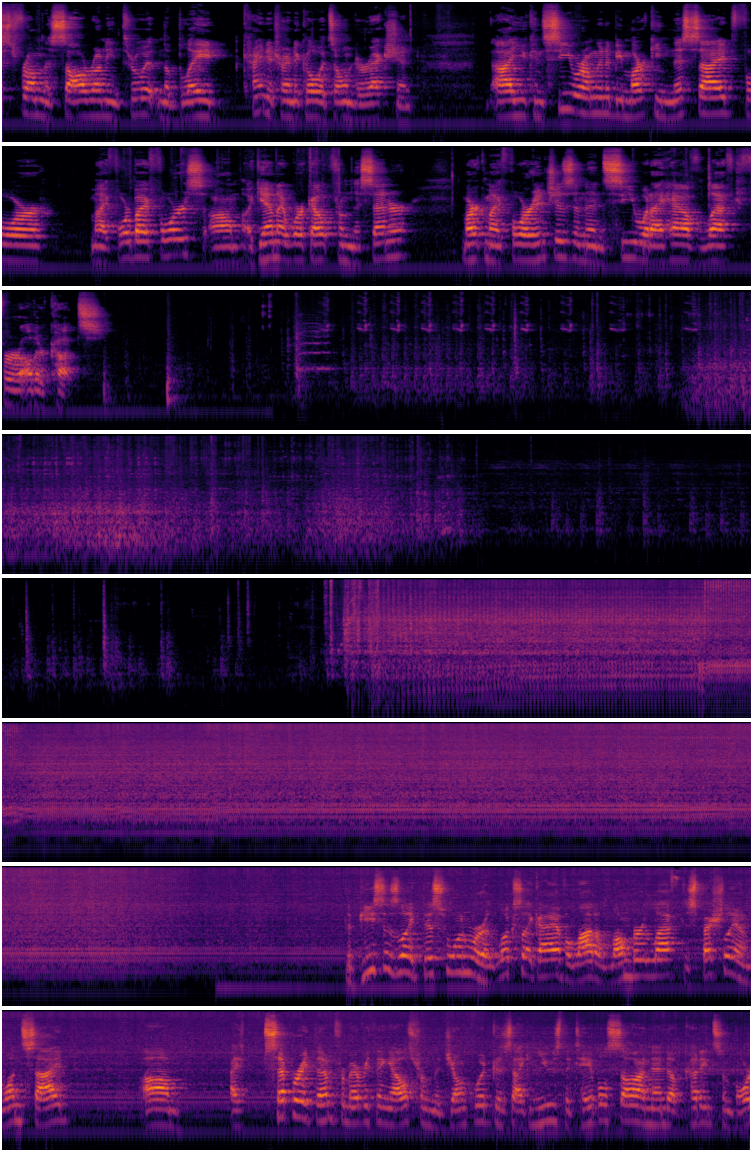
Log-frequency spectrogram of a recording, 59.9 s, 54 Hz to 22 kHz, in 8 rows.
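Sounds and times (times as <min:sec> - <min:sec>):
clicks and knocks of handling: 0:29.4 - 0:33.2
gasoline engine running: 0:47.0 - 0:59.9.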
